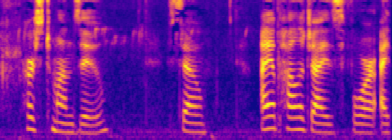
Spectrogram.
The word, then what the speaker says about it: Herstmonceux: now okay so I finally asked how to pronounce the name of the castle and it's Hurst Manzo so I apologize for I think saying it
